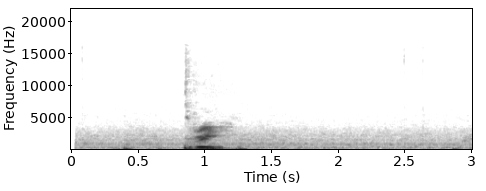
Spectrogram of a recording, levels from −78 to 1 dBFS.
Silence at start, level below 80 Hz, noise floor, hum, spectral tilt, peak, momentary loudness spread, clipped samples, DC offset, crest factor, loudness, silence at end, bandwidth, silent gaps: 0.4 s; -44 dBFS; -46 dBFS; none; -7.5 dB/octave; -4 dBFS; 28 LU; under 0.1%; under 0.1%; 22 dB; -20 LUFS; 0.1 s; 12 kHz; none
